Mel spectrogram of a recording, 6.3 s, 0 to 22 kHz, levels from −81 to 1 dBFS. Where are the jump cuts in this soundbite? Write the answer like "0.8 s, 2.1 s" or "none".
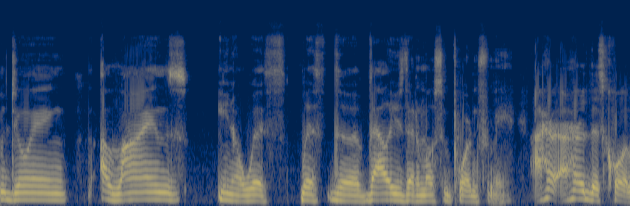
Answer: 0.9 s, 5.1 s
